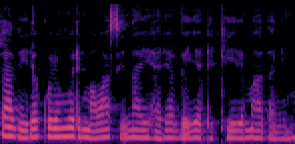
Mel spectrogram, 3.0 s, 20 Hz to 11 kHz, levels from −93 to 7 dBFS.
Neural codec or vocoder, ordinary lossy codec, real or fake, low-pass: vocoder, 22.05 kHz, 80 mel bands, WaveNeXt; none; fake; 9.9 kHz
